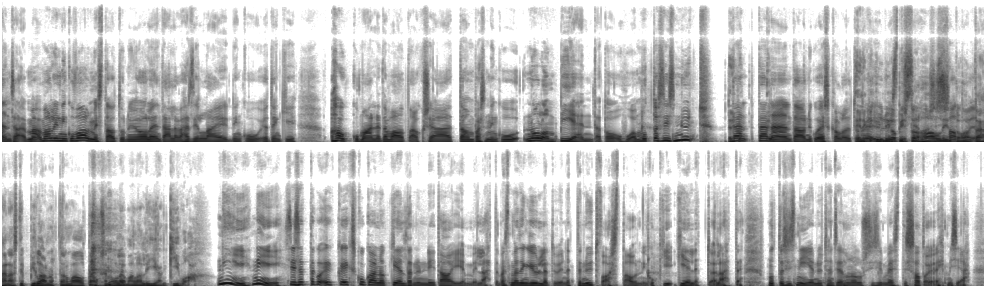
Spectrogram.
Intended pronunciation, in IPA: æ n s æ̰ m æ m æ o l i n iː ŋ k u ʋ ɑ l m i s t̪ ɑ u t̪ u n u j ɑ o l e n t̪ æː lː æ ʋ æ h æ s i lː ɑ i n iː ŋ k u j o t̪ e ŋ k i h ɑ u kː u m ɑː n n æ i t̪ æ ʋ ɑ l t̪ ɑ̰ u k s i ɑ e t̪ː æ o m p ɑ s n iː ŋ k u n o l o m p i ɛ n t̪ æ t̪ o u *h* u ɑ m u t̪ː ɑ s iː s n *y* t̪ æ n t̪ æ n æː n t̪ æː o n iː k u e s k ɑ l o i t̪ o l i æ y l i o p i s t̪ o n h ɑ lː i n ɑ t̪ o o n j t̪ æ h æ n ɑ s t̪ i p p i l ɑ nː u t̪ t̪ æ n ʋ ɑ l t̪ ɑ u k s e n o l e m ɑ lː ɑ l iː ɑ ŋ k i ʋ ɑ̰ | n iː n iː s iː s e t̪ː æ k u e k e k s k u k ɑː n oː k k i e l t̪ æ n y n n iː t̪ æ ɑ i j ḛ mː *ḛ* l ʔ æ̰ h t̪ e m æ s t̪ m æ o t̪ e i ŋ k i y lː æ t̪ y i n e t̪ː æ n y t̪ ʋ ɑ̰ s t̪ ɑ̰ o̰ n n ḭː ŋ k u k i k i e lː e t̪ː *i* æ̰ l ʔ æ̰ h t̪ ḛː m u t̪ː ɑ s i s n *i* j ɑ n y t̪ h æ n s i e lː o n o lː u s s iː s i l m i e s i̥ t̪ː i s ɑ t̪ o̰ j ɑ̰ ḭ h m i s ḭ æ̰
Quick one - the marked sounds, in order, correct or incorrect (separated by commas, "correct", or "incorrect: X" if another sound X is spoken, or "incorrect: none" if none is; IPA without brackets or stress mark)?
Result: correct, correct, incorrect: ḭ, incorrect: y, incorrect: iː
